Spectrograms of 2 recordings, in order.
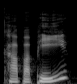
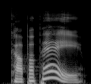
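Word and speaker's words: cap-à-pie: have uh let's see you could say kappa p or you could also see say kappa pay it is spelled c-a-p oh well i'll just say it's it's cap second word is just the letter a and the third word is pie p-i-e uh but they say p or pay um and then you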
